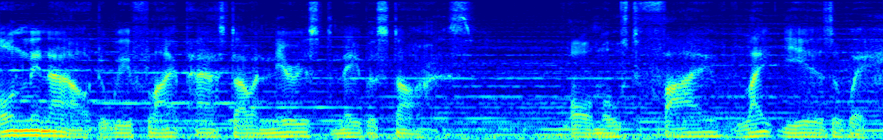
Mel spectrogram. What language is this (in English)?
Swedish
